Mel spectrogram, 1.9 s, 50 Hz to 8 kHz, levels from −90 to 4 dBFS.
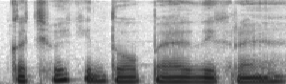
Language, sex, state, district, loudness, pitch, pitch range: Hindi, male, Jharkhand, Ranchi, -14 LUFS, 115 Hz, 110-125 Hz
